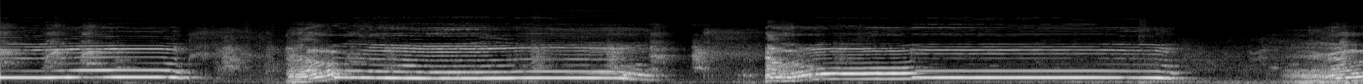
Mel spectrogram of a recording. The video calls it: Newfoundland dog howling, huilende newfoundlander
